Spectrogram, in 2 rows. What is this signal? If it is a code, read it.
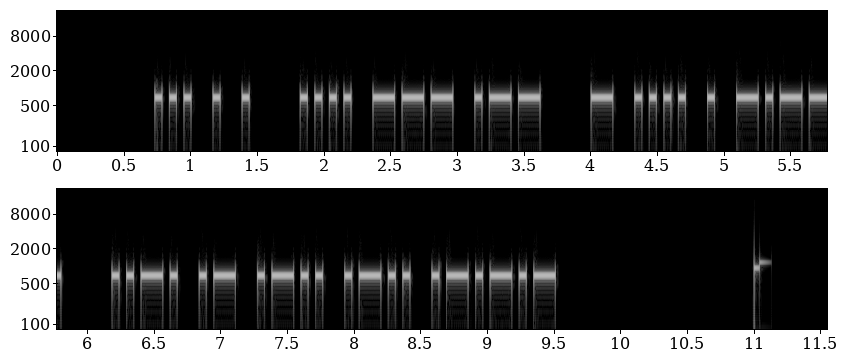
Morse code, heard as a keyed tone, about 22 wpm, 700 Hz. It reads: SEE HOW THEY FALL.
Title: Sentences from Top 1000 Words - Review Part 2 - 22wpm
